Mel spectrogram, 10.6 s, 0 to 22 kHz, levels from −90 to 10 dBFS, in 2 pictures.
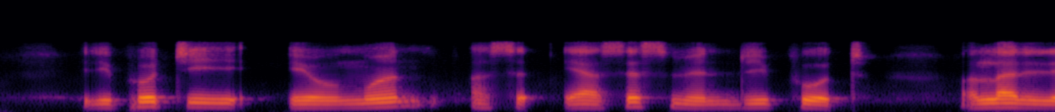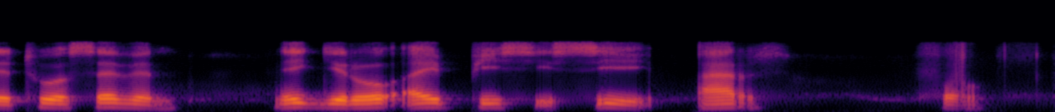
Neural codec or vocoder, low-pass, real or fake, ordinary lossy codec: codec, 24 kHz, 0.9 kbps, WavTokenizer, large speech release; 5.4 kHz; fake; none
